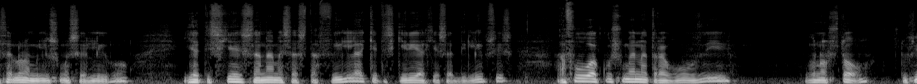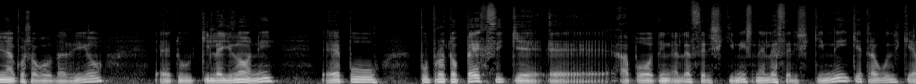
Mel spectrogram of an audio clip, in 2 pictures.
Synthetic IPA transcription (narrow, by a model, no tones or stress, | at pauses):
θe̞lonɐmilisume̞se̞lḭɣo̞ | ʝɐt̪isːçe̞si̥sɐnɐme̞sɐst̪ɐfilɐce̞t̪i̥sciɾiɐɾçe̞sɐnd̪ilipsis | ɐfuɐkusumee̞nɐt̪ɾɐɣuði | ɣno̞st̪o̞ | t̪uçilɲɐko̞sɐo̞ɣðo̞nd̪ɐðio̞ | t̪ucilɐʝiðo̞ni | pupupɾo̞t̪o̞pe̞xθice̞ | ɐ̰po̞t̪ine̞lʔe̞fθe̞ɾiscinist̪ine̞le̞fθe̞ɾiscinice̞t̪ɾɐɣuðisθi̥ce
